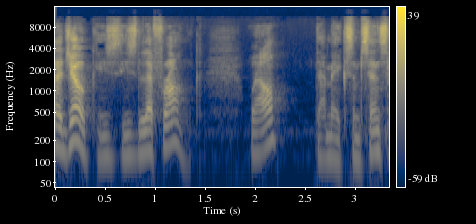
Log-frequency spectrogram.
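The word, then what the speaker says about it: Le Franc: Lou LEF Fran so we try and give it some sort of French pronunciation here and by the way you know it's not a joke he's he's lefran well that makes some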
